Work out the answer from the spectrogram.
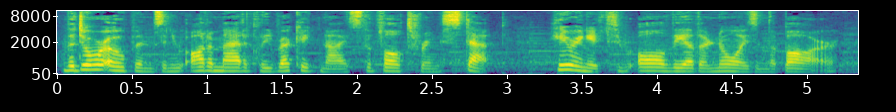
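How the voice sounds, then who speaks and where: A woman's voice: lowish voice, fast, faint music behind. A woman narrating a scripted story as the narrator of an audio drama.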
